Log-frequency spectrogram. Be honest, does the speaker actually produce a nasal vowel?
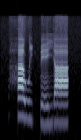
no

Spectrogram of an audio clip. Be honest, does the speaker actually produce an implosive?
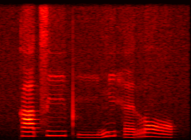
no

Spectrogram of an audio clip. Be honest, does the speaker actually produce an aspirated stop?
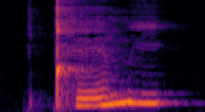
yes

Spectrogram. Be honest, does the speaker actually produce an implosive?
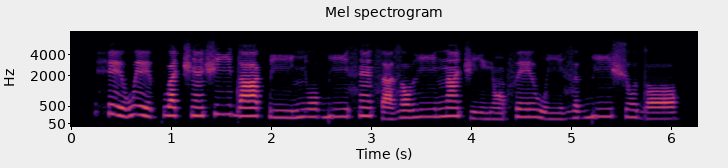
no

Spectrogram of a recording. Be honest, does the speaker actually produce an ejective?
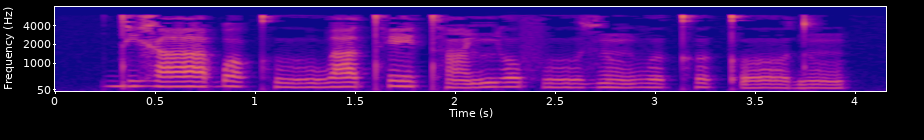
yes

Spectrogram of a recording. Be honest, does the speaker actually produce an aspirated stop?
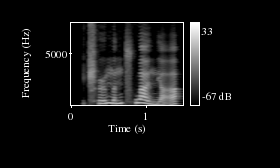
yes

